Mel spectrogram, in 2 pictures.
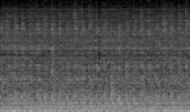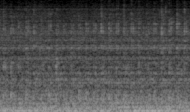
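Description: Diesel engine of a fishing boat on the Barents Sea, running steadily with a continuous knocking, idling-like rumble that stays constant and fairly loud throughout, with no talking.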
